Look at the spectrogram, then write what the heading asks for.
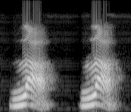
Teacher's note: उच्चारण में जिह्वा नीचे की ओर लुढ़कती है, तो उसको कहा जाता है लुंठित। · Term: लुंठित या प्रकंपित व्यंजन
